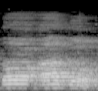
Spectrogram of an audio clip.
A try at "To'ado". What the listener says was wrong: Iya, sahih. To'ado. Sahih. Barakallahu fik.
